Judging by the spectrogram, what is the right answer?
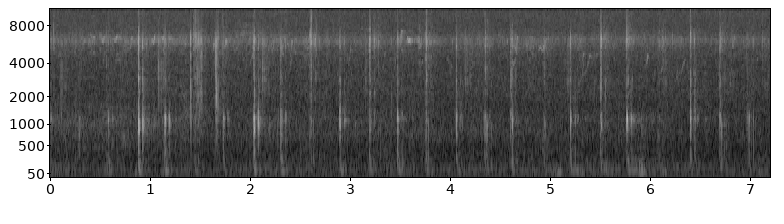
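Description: Hanoverian gelding's hooves clip-clopping on a paved road at a walk, an even rhythm of about three hoofbeats a second.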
